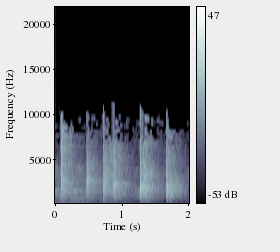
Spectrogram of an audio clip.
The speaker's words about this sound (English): Y'all shouldn't be clapping.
